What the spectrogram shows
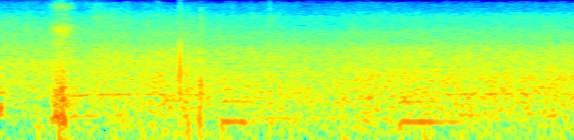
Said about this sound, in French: Là, comme on est sur la cascade, je vais me mettre en paysage.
